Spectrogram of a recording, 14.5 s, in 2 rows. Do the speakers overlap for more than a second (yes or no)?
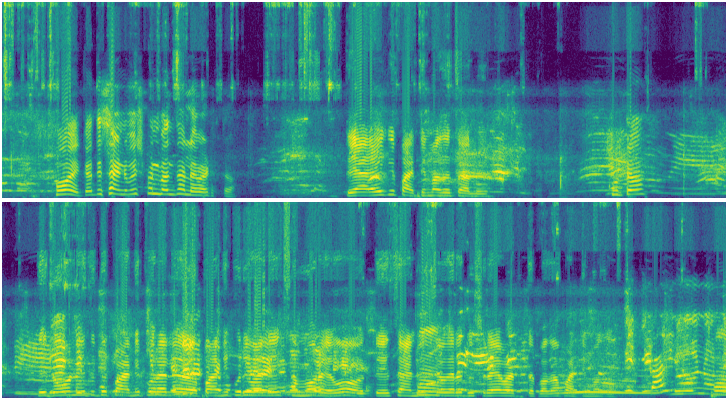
yes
